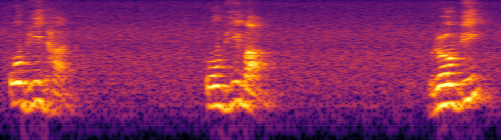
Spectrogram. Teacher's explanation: ইকারান্ত ধ্বনির পূর্বে শব্দের আদ্য অধনির উচ্চারণ সংবৃত হয়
